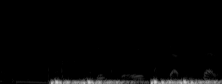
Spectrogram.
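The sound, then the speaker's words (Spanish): A heartbeat sound effect in a radio promo about financial markets: two loud, deep double thumps, each a lub-dub pair, separated by a brief gap. “Escucha el latido de los mercados en Capital Radio.”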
